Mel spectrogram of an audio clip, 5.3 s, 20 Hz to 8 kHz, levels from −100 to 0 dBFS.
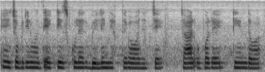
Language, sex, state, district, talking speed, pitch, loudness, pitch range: Bengali, female, Assam, Hailakandi, 145 wpm, 205 Hz, -15 LUFS, 200-215 Hz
